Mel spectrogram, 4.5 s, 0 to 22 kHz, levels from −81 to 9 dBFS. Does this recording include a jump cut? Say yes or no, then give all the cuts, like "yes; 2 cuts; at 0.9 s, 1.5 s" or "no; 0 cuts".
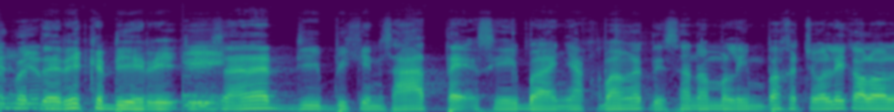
yes; 1 cut; at 0.9 s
